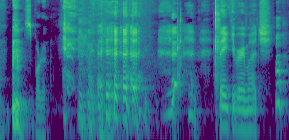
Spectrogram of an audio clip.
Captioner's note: everyone laughing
